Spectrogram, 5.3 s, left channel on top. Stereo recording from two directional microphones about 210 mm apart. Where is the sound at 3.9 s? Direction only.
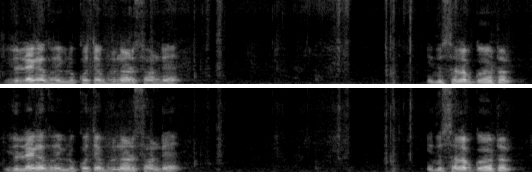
25° left (ahead or behind).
